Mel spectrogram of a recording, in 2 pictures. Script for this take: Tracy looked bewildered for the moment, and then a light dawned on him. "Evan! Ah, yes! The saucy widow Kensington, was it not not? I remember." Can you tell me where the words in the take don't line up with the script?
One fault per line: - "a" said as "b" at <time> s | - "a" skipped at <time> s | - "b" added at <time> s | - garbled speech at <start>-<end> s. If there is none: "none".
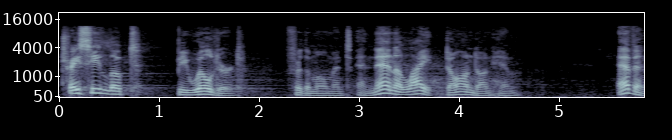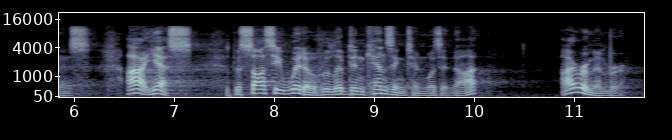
- "Evan" said as "Evans" at 5.6 s
- "who lived in" added at 8.4 s
- "not" skipped at 10.2 s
